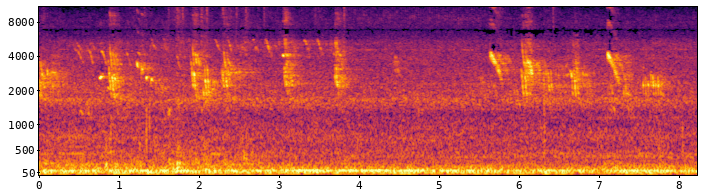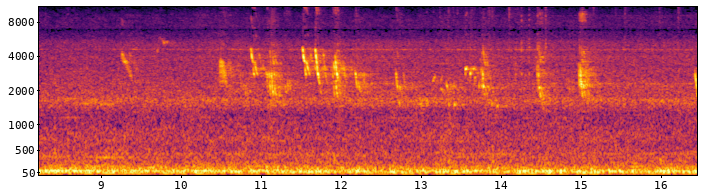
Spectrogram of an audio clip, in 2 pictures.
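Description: Purple martins chirping, many short calls coming in quick runs and scattered through, over a low steady rumble.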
